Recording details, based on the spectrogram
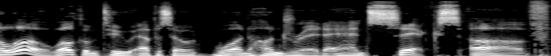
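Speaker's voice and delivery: announcer-style podcast host radio voice. Describing how podcasters suddenly change voices, demonstrating it: radio voice. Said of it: "turn on their like radio voice".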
